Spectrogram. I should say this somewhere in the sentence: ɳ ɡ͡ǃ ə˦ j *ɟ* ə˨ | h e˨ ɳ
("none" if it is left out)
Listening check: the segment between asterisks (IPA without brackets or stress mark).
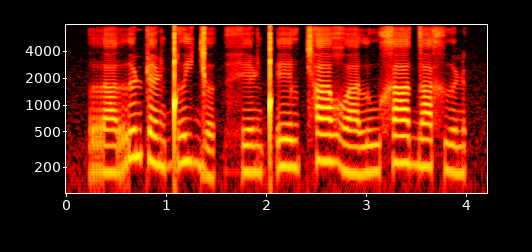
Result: ɟ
